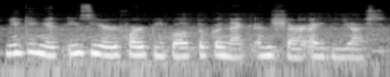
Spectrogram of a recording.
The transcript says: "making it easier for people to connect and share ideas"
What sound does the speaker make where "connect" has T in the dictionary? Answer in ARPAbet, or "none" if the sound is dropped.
T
